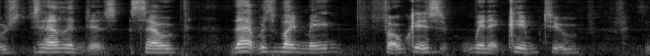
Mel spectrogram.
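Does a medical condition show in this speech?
Yes: cerebral palsy; cerebral palsy, wheelchair.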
